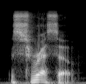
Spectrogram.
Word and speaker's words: espresso: S. Espresso. Hit that middle part hard.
